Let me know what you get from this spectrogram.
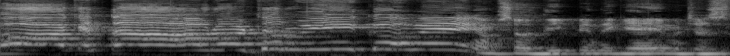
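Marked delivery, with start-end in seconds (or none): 0.0-2.4 mock shrill, very high screaming yell. Retelling what they yell during game artillery barrages: imitating own screaming. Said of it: "I start screaming".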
